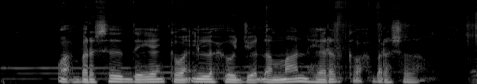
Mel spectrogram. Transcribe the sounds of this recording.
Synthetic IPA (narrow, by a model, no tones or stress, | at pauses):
wɑħbɐɾɐʃɐðɐd̪ɛːɣaːŋkʰɐwɑːʔɪnlɐħɔːt͡ʃɪjɔɗɐmːaːnɦɛːɾʔɐrkʰɐwɑħbɐ̰ɾɐʃɐ̰ðɐ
